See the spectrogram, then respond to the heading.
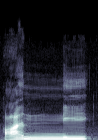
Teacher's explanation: غنه از بینی، صدایی که از خیشوم یا از بینی خارج میشه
